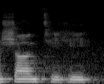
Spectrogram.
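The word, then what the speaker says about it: शान्तिः: How do you pronounce Shanti? Shantihi. Shantihi. Slight.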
